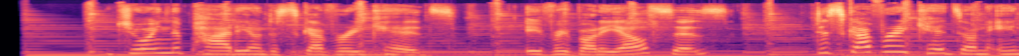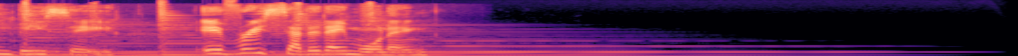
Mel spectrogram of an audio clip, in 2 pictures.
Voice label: Kiwi Promo, en-US

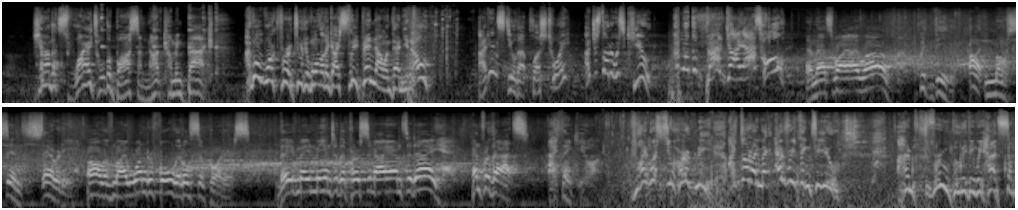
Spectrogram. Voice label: Voice Actor; BigMouth Voices

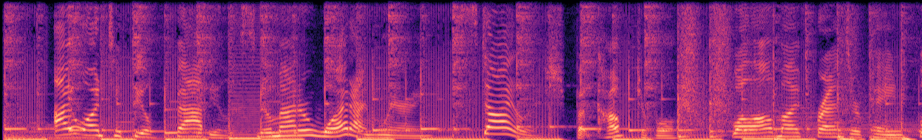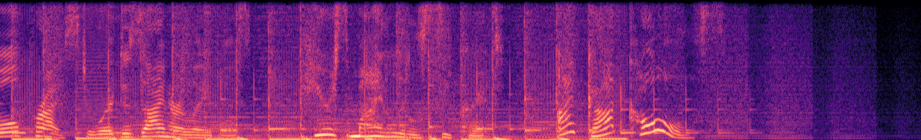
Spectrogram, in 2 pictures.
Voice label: Classy Girlfriend Stylish

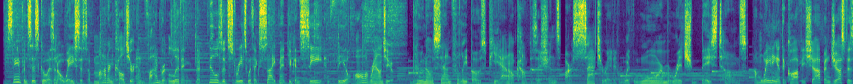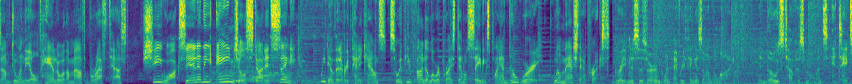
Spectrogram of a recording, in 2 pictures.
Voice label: Commercial

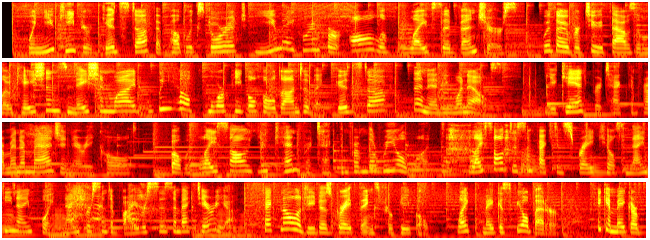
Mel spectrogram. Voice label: Commercial

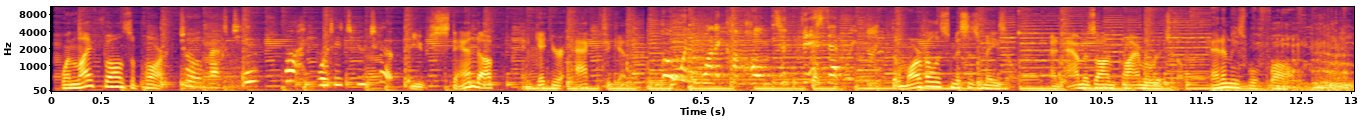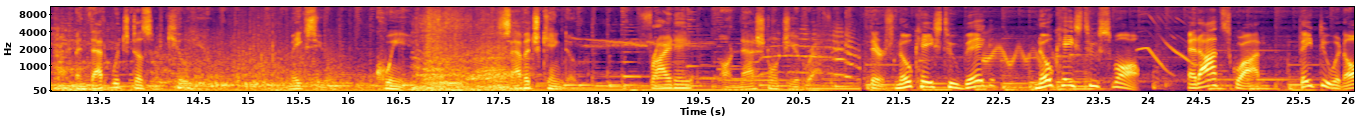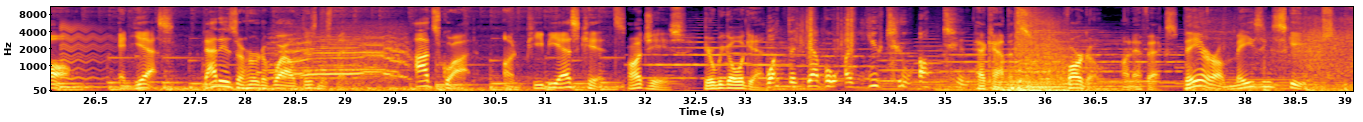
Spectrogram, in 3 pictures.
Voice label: Promo

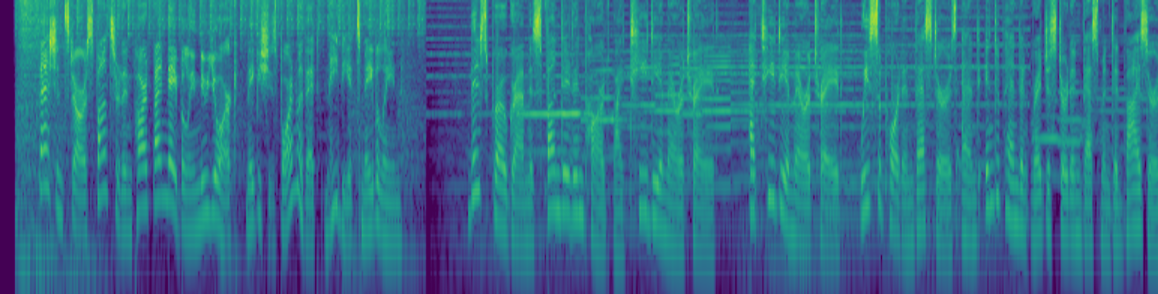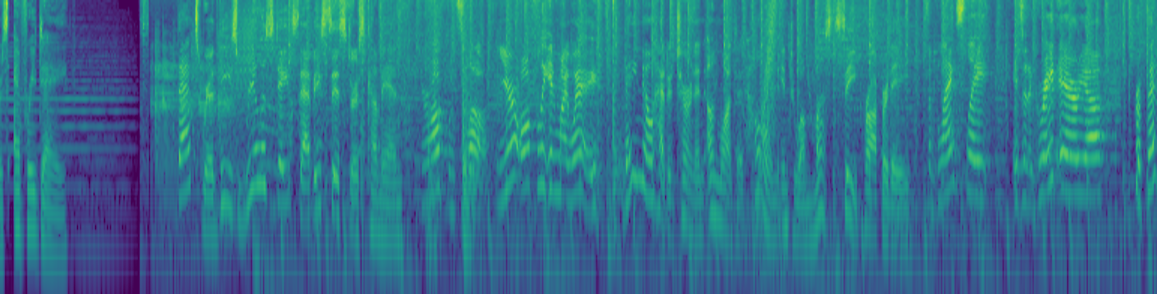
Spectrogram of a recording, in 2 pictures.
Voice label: American-English Promo

